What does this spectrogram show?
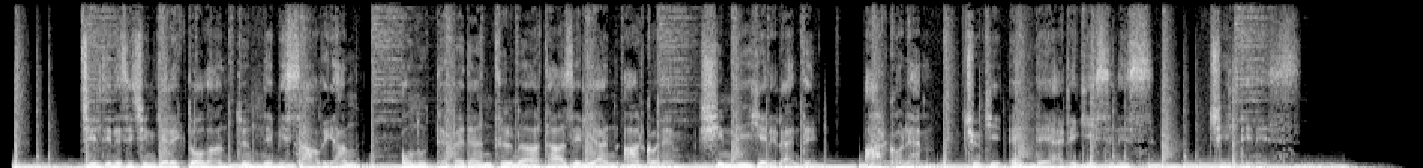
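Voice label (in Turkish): reklam, Turkish; arko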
